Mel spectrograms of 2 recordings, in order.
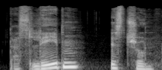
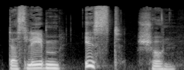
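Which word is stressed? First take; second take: Leben; ist. First: The stress falls on the word Leben. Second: The stress falls on the word ist. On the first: Life is all around, everywhere one looks. "Wo ich auch hinsehe, da ist Leben" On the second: Life simply exists. "Anders gelesen klingt der Satz so"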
